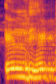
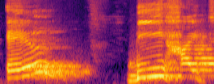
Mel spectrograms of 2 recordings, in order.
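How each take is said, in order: First: Said in the usual way. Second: aldehyde stretched very slowly in separate parts; drawn-out repetition. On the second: Shown as a demonstration. Teacher has students repeat the term, aldehyde drawn out slowly. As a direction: draw out aldehyde, pausing before the last part. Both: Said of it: "কি থাকবে বলতো?".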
